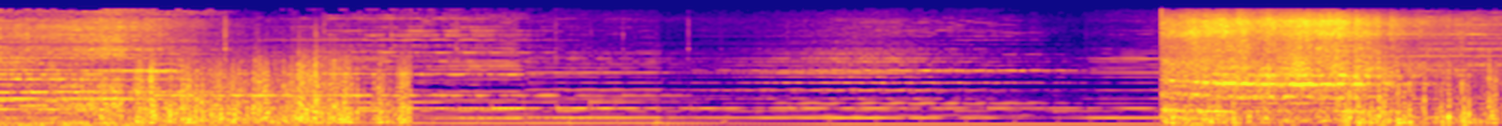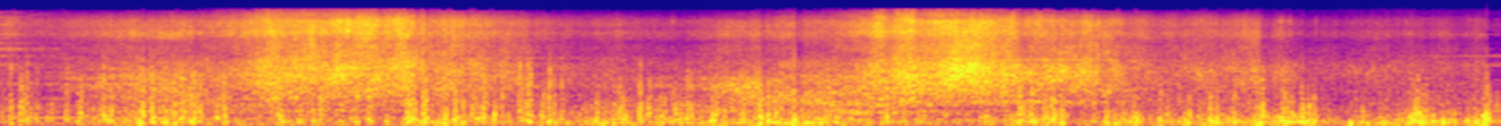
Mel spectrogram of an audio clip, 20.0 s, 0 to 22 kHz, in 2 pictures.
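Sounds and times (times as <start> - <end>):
wind gusting on microphone: 0.0 - 20.0.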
